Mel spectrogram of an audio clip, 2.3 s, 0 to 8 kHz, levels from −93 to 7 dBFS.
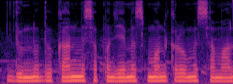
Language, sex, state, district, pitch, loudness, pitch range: Bajjika, male, Bihar, Vaishali, 130 Hz, -27 LUFS, 130-135 Hz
